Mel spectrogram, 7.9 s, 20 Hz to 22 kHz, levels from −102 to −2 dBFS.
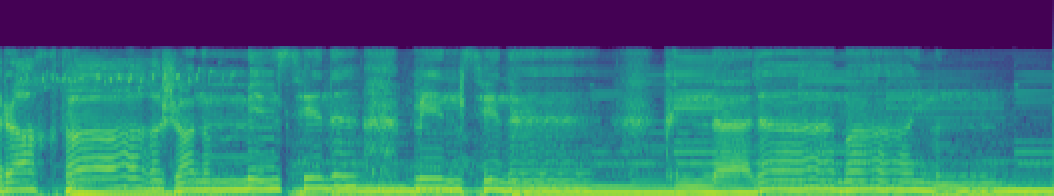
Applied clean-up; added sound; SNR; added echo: none; Musical instrument + Bird vocalization, bird call, bird song; 19 dB; none.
